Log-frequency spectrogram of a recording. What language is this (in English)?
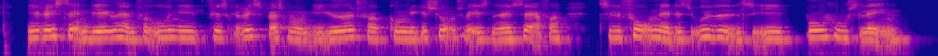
Danish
